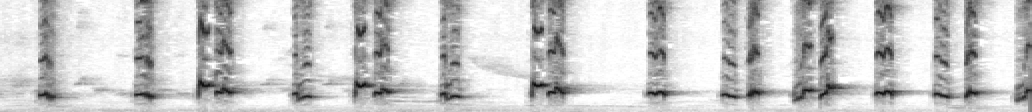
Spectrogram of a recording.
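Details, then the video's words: Yellow-vented bulbul (trucukan) lure recording for caged birds: irregular series of short, whistled chirps, some doubled, falling slightly in pitch, spread steadily across the clip. "trucukan gacor TARUNG ROPEL PANJANG pancingan trucukan agar bunyi jadikan burung trucuk gacor NYAUT"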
